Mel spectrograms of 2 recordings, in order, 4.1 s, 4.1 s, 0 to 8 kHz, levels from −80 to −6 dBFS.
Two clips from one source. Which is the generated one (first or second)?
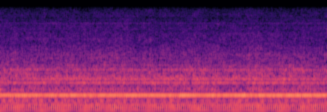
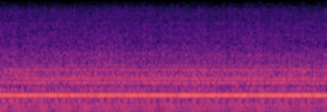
first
